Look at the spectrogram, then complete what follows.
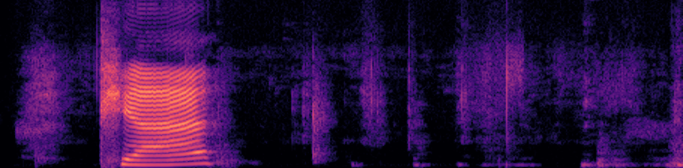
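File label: "tian2", Mandarin Chinese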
